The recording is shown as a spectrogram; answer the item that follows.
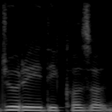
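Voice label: "giurìdicos", Sardinian, female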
